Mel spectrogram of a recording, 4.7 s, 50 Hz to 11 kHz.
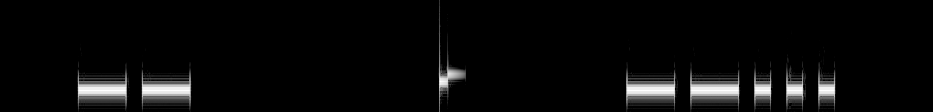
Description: Morse code, heard as a keyed tone, about 15 wpm, 700 Hz. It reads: M 7
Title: Single Letter-Number Alt 15wpm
